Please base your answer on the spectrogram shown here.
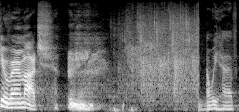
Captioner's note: applause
